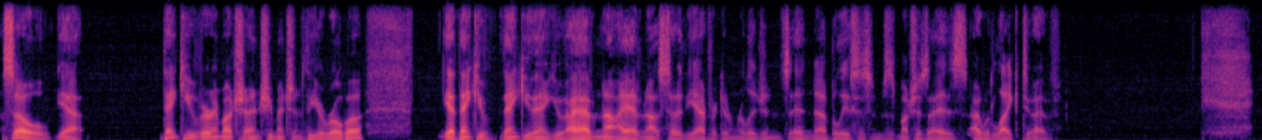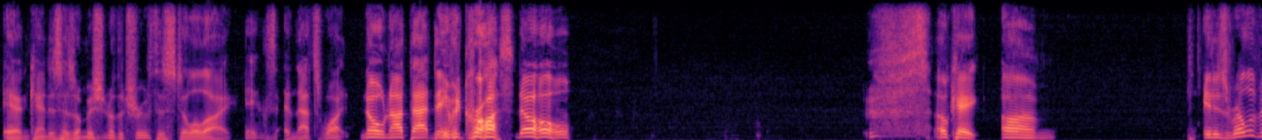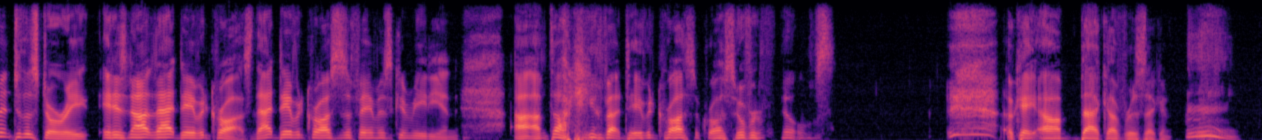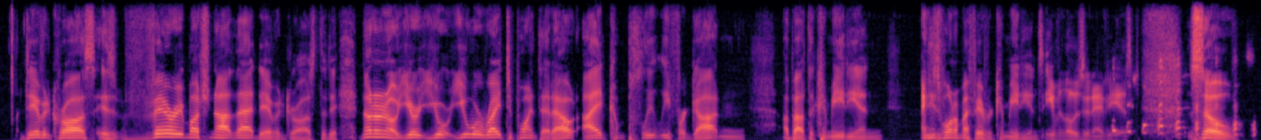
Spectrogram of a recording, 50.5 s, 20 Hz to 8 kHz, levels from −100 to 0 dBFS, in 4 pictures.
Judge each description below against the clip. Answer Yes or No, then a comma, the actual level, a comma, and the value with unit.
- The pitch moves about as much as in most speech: No, wide, 7.0 semitones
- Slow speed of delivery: No, average, 170 wpm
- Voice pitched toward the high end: No, low, 135 Hz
